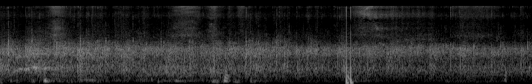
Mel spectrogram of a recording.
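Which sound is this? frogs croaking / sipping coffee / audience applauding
audience applauding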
